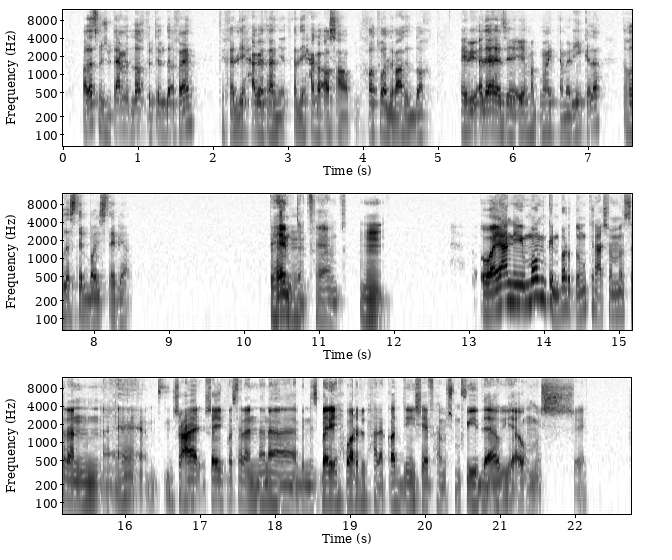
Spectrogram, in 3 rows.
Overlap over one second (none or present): none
